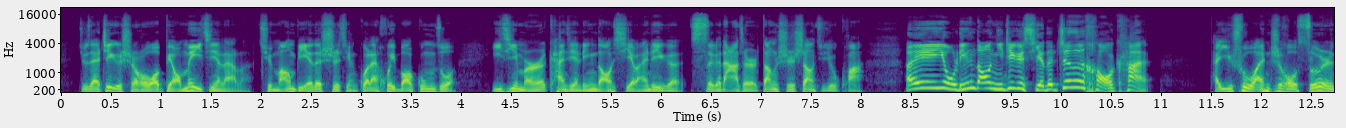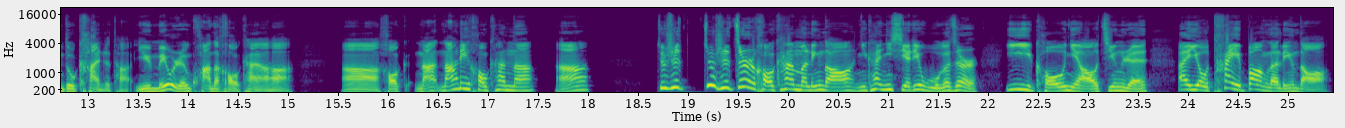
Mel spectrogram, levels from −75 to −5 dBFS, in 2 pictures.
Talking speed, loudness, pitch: 285 characters per minute, -15 LUFS, 140 Hz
